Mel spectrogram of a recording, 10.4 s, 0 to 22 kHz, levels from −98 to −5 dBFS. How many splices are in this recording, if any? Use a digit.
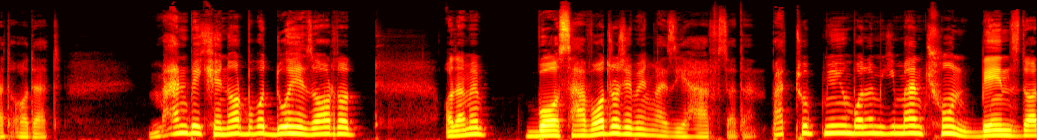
2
